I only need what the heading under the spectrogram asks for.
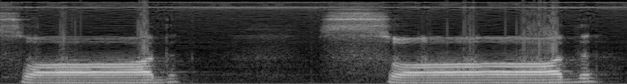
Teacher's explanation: زبان کا جو اگلا حصہ ہے وہ بھی اٹھے گا اور پیچھے والا حصہ بھی زبان کا اٹھے گا۔ صاد، صاد، آپ ادا کریں، صاد، اور درمیان سے زبان نیچے رہے گی ایسے، صاد، صاد۔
